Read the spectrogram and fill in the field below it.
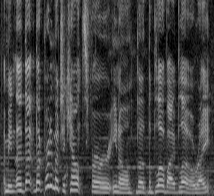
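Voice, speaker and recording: A woman's voice: mid-range voice, moderate pace, a little mellow. A woman streaming a game, chatting with friends in a playful, joking way and laughing often. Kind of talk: casual gaming commentary. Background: game music.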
